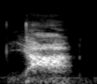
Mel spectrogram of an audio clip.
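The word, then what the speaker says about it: ja: yes and no which uh in Norwegian is yah for yes and then n for no yeah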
